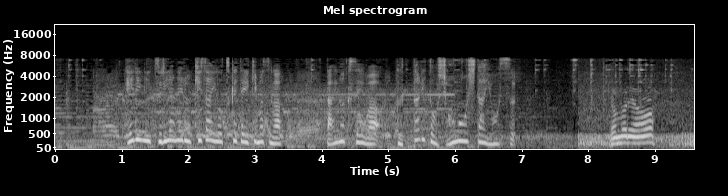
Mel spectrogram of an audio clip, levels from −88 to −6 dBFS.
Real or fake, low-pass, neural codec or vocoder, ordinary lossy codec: real; 7.2 kHz; none; none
